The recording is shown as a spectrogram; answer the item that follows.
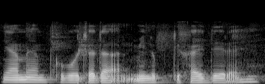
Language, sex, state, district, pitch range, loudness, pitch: Hindi, male, Arunachal Pradesh, Longding, 95-105 Hz, -18 LUFS, 100 Hz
